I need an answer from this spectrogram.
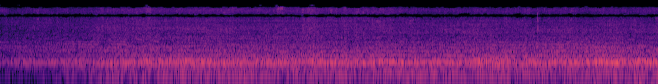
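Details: Western honey bees in a Nepali countryside village give a steady, droning hum, a continuous low buzz that swells slightly and never breaks.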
